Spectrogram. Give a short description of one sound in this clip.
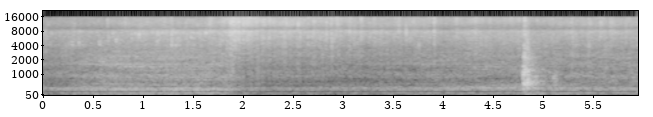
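Chopped onions tumble into a pan and sizzle loudly.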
